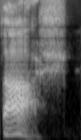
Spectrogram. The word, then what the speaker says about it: Stash: explained to me that it's actually pronounced stosh which means stanley in polish is stosh i know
